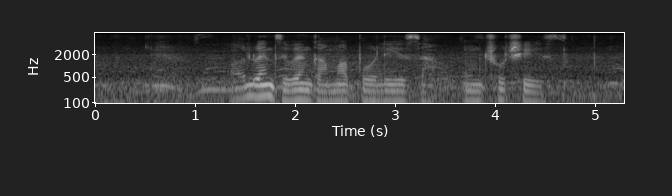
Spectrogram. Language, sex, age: Xhosa, male, 24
